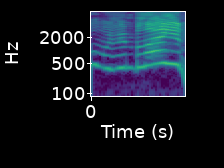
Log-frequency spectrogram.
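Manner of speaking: half-hearted, slightly high, silly put-on voice. Introducing the next segment to listeners, in a half-hearted funny voice. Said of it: "I apologize for the tone in my voice. Brain said do funny voice".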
